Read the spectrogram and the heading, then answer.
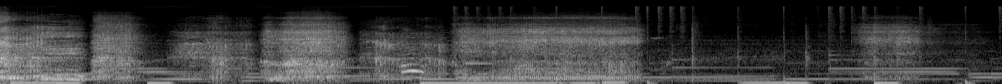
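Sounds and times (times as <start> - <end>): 
man snoring while asleep: 0.0 - 6.6, 8.5 - 9.8.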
